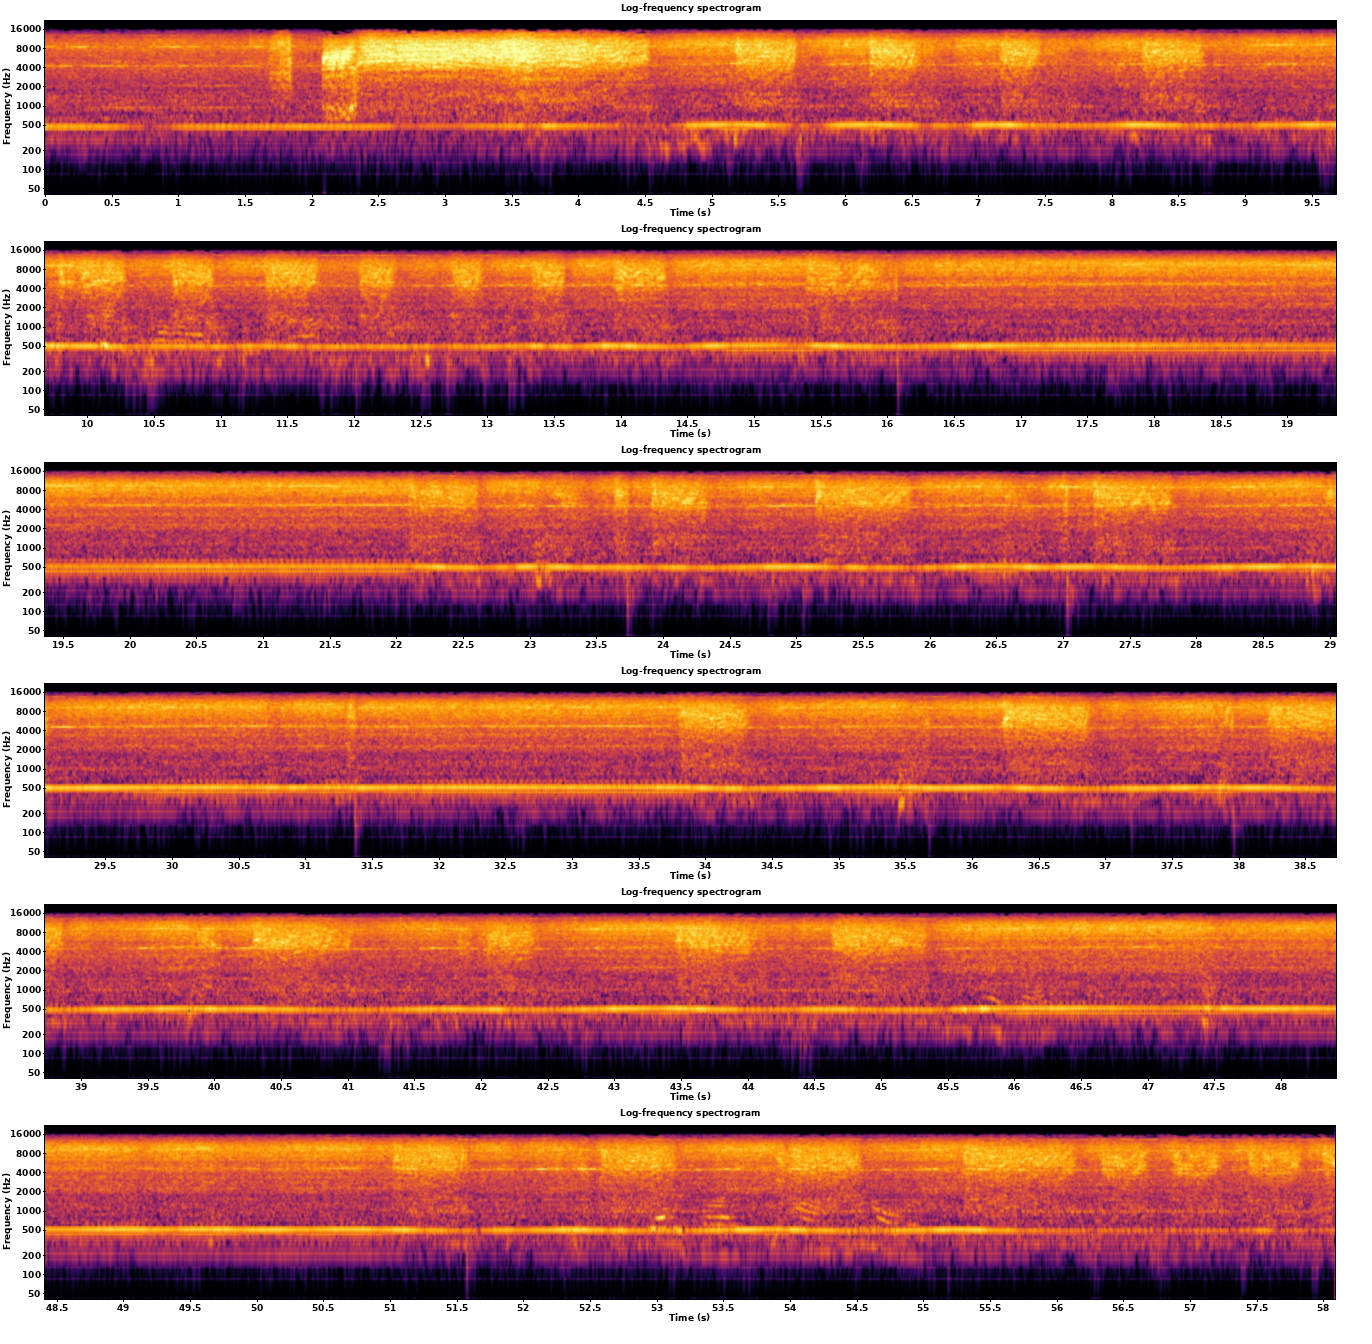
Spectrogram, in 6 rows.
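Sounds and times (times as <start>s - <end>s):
vacuum cleaner running: 0.0s - 58.0s.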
